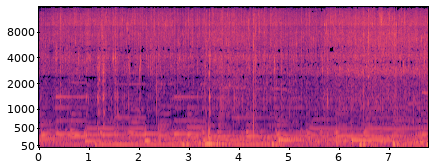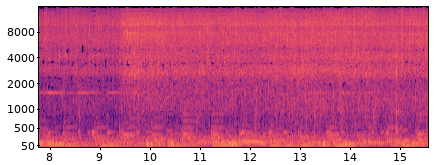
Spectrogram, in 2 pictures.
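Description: Whole shrimp sizzling as they fry in hot oil with garlic and onion in a large metal pan, as they are laid in. The sizzling grows louder about nine and a half seconds in.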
